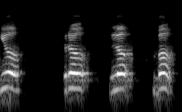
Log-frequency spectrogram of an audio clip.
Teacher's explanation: उच्चारण में जिह्वा मुंह के किसी भाग को पूरी तरह स्पर्श नहीं करती, उसे छूती नहीं है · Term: अंत्य व्यंजन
